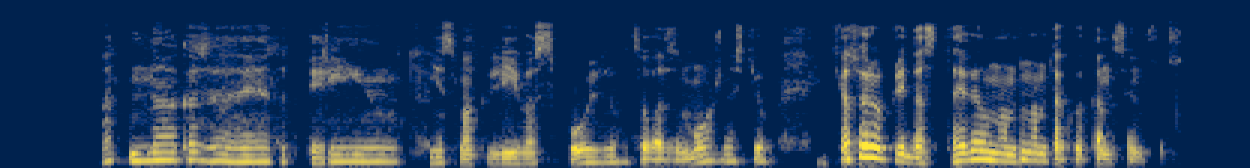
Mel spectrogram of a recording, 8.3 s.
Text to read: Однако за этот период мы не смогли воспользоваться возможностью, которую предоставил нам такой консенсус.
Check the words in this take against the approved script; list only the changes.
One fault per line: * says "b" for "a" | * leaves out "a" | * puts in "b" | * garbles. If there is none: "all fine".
* leaves out "мы"
* puts in "нам"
